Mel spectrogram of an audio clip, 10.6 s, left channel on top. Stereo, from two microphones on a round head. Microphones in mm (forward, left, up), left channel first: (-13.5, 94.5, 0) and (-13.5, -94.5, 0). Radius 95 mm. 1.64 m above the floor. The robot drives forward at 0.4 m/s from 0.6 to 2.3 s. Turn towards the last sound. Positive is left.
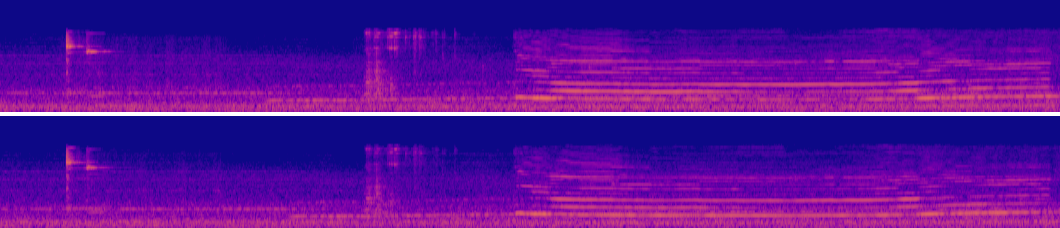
turn(degrees=15)  # may be behind; listen again after turning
